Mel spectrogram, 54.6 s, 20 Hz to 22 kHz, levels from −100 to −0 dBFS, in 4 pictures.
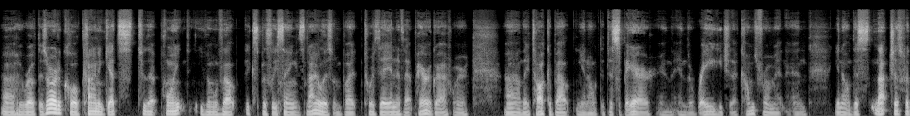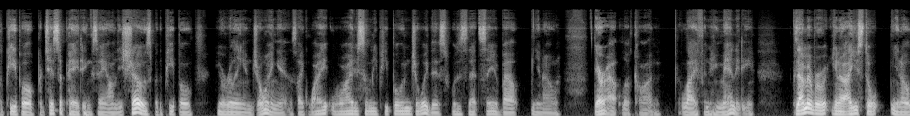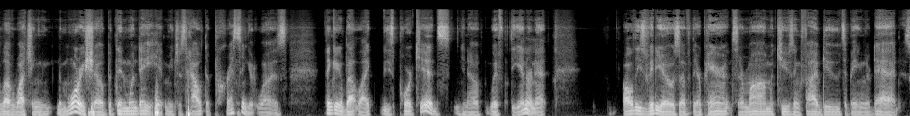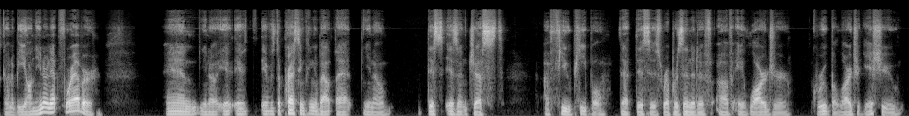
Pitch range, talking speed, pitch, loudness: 75-95 Hz, 195 wpm, 85 Hz, -22 LUFS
